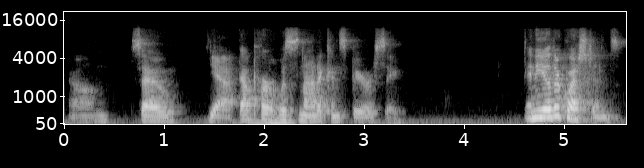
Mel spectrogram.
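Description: A middle-aged woman with a loud, projecting voice, lecturing casually over slides on a video call from home. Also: low-pitched, animated, measured pace, echoey room. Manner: casual chatty teaching with fillers. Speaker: university lecturer. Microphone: laptop mic on video call.

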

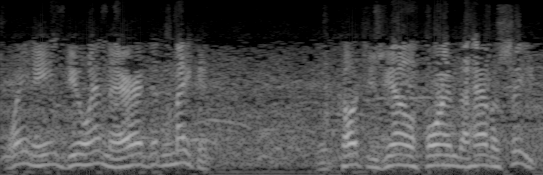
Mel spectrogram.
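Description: Man, high voice, 1950s football play-by-play, staccato phrases, muffled old radio sound, noisy. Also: a little fast. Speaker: play-by-play sports announcer. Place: stadium broadcast booth.

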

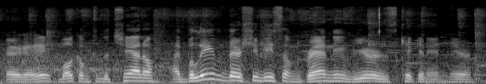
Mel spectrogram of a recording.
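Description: Stuffy-nosed male vlogger, chatty and relaxed, speaking into a handheld phone on a busy night street with faint music. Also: medium pitch, a little fast. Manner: chatty, repeats greetings, talks to viewers. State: stuffy nose. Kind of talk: casual live-stream walking commentary. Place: city sidewalk outdoors at night. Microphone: handheld phone camera.

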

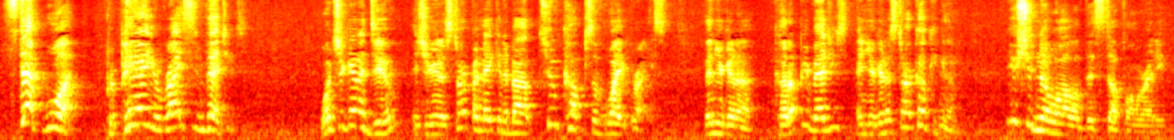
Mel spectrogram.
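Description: A young American man hosts a homemade cooking video with very animated pitch. He talks in a casual, slangy, playful way as he explains the steps. There is faint background noise in the recording. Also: brisk. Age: young adult. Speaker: cooking show host. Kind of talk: casual recipe instruction. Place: home kitchen and grocery store, indoors.

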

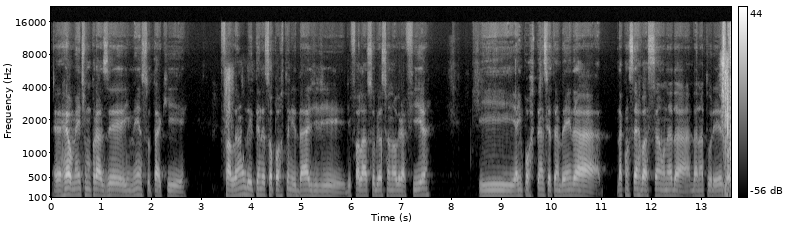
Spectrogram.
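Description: Entrevistado baiano de uns cinquenta anos, voz grave rouca, narra com calma e hesitação. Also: male voice, medium pitch, measured pace, creaky. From Salvador, Bahia, Brazil. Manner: hesitant, repeats words while recalling. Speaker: interviewee, oceanographer. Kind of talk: relaxed storytelling interview. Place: home room with shelves. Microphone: video call.

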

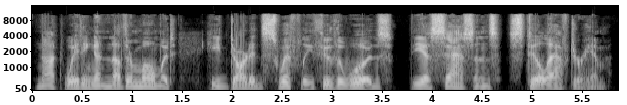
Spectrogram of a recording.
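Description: Expressive male storyteller, lively intonation. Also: mid-range voice, normal speed, no echo. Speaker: audiobook narrator. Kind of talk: scripted children's story narration.

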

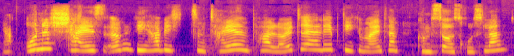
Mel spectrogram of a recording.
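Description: A woman's voice: high voice, moderate pace, a bit bright, faint music behind. A young woman chatting playfully and teasingly as co-host of a gaming video. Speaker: Let's Play co-host. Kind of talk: casual joking gameplay chat.

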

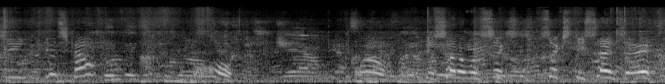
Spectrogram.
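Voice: sits high, lively intonation, slow pace. A hesitant customer explaining apologetically at a grocery checkout, repeating words in a stammer. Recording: loud music and crowd noise.

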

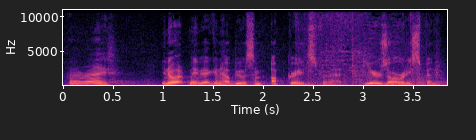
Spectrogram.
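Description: Cocky, teasing inventor hero in a game; wildly varied pitch, reverberant room. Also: male voice, huge pitch swings, quick pace, a little hiss or hum. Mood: encouraging. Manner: breezy, teasing. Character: cocky, playful male inventor superhero, encouraging mentor. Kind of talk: video game cutscene acting.

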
